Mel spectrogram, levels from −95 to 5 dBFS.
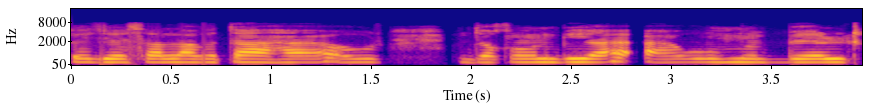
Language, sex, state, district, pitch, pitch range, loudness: Maithili, male, Bihar, Araria, 235 Hz, 230-235 Hz, -14 LUFS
